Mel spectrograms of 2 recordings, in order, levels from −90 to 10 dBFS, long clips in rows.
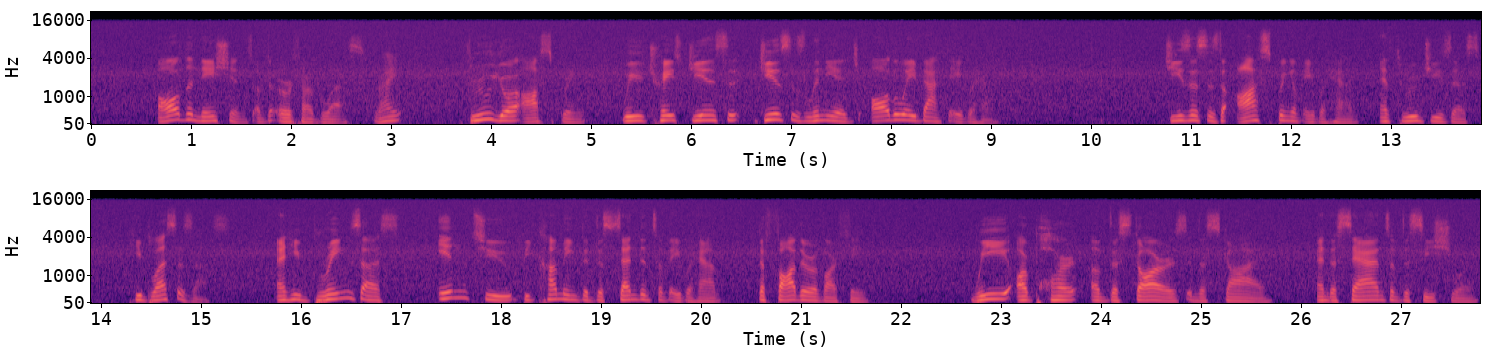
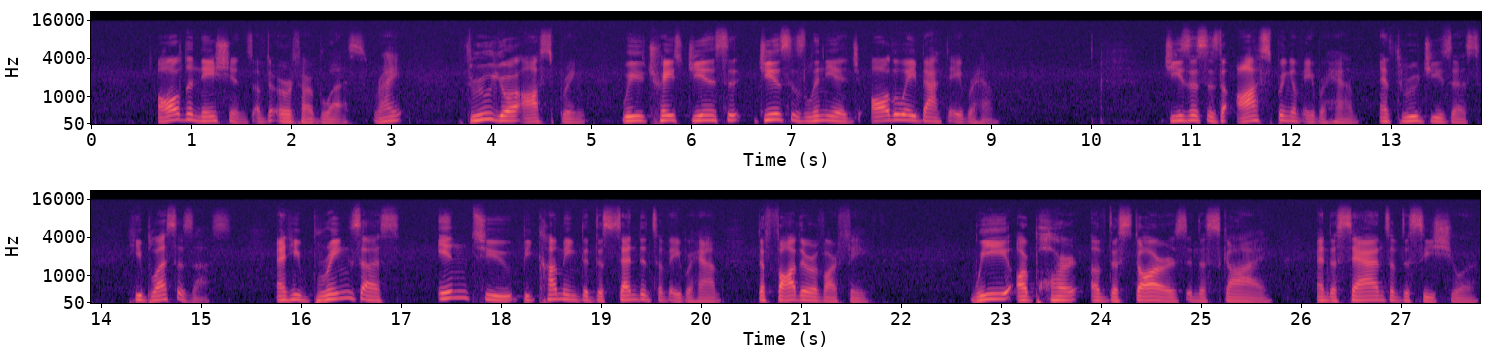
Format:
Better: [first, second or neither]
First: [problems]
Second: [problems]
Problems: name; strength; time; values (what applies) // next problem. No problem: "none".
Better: second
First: hiss; loud; throughout; 10 dB below the speech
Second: hiss; faint; throughout; 25 dB below the speech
